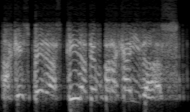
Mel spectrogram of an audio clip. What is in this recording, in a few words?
bailout, mood med, speech; War Thunder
